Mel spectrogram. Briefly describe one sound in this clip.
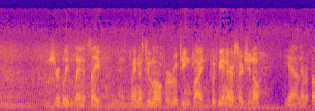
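A man speaks in a low, urgent voice.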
